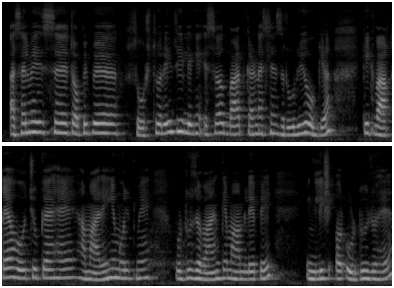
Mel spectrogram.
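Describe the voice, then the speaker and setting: A woman from Pakistan speaks in an earnest, persuasive monologue. She keeps asking rhetorical questions and answering them herself, and often checks in with her listeners. Her pitch sits mid-range for a woman. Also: a little mellow. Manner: persuasive, full of rhetorical questions and "theek hai". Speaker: speaker giving a talk on the national language.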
